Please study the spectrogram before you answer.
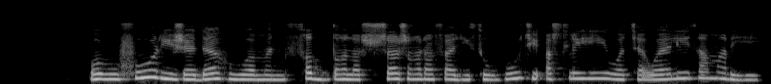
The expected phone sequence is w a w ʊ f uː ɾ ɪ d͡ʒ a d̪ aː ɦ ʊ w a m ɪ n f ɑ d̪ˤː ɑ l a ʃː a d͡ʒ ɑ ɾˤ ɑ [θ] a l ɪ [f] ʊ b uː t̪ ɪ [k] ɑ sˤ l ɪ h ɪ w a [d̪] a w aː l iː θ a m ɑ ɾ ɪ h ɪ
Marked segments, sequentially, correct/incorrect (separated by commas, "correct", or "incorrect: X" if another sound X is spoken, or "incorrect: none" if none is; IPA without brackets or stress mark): incorrect: f, incorrect: θ, incorrect: ʔ, incorrect: t̪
